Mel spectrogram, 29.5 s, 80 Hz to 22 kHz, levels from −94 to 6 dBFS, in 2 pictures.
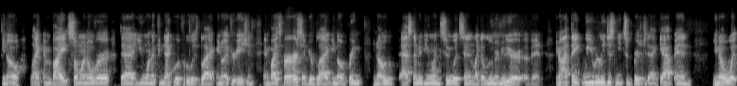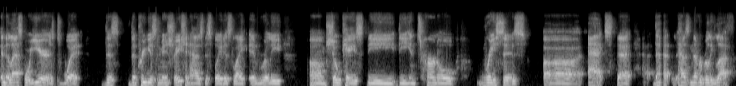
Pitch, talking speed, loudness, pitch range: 115 Hz, 185 wpm, -22 LUFS, 110-125 Hz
